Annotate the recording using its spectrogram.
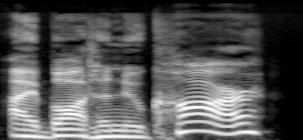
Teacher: I'm emphasizing car. It changes what the listener focuses on.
